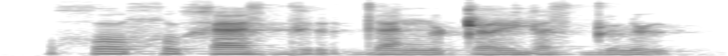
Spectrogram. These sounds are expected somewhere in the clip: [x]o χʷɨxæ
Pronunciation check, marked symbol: correct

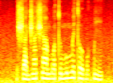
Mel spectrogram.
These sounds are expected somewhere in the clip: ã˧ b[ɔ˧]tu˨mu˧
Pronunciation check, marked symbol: incorrect: ɔ˨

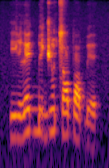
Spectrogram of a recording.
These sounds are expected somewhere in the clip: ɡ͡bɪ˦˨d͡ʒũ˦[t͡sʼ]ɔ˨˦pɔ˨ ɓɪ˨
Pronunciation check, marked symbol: incorrect: t͡s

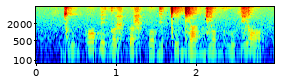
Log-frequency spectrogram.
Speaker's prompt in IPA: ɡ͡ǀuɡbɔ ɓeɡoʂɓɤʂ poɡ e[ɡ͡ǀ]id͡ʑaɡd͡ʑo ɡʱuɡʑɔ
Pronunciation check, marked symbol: incorrect: ǀ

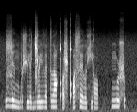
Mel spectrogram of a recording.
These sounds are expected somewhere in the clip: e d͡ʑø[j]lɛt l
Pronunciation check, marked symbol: correct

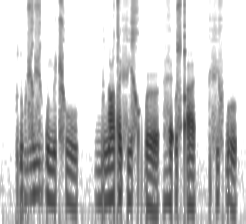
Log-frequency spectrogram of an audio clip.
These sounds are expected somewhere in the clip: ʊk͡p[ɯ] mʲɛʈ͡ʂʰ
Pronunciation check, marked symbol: incorrect: u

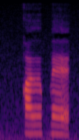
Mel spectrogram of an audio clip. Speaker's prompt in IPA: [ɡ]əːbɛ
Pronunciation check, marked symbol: incorrect: q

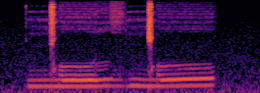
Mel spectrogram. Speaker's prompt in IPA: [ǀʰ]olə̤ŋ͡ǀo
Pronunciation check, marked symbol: incorrect: ŋ͡ǀ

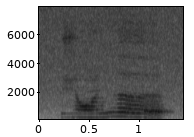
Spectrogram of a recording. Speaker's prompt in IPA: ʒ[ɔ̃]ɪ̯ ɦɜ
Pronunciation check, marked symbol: correct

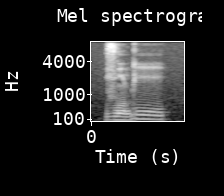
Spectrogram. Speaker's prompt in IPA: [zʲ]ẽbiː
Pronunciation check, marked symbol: correct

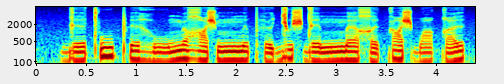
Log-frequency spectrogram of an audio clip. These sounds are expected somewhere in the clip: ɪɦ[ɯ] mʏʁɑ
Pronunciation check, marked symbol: incorrect: u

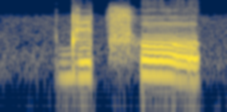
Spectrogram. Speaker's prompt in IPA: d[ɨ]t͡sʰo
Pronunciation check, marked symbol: correct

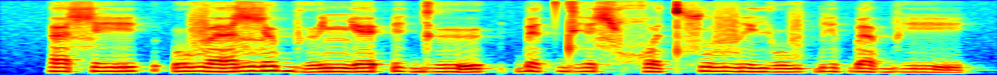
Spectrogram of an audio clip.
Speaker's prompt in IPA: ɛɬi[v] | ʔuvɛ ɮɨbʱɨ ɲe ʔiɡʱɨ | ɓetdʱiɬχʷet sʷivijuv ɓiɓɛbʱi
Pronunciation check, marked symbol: incorrect: none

